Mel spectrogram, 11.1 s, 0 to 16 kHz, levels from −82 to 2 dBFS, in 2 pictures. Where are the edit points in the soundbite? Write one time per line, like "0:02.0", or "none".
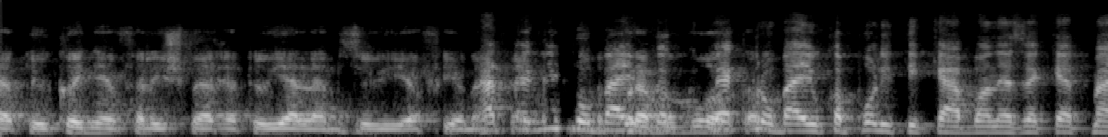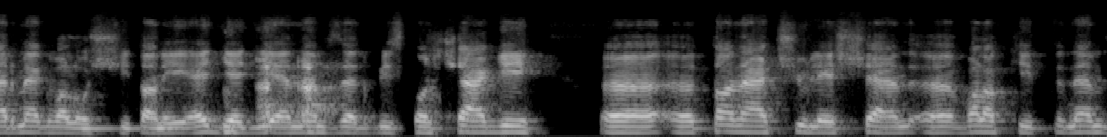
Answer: none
